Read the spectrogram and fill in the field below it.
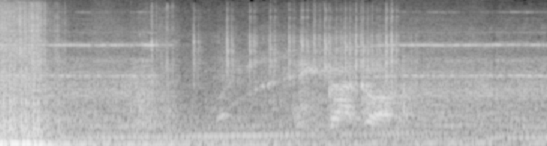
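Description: A rotary gun fires in a rapid rattling burst.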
